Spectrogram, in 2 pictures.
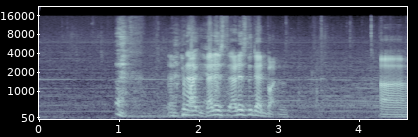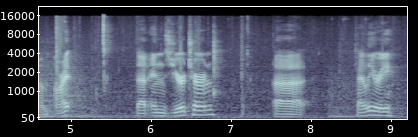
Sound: laughs

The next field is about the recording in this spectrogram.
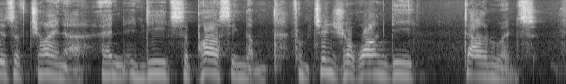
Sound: foreign language

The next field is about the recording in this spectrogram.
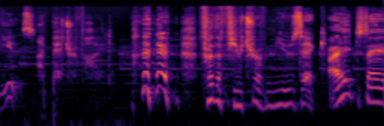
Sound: chuckles

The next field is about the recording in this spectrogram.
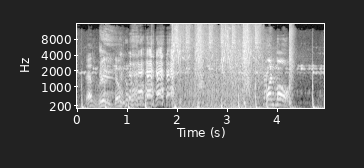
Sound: laughter

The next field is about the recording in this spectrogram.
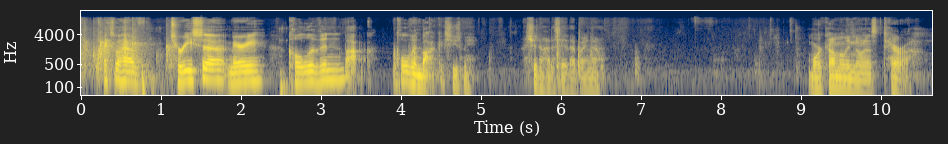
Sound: applause

